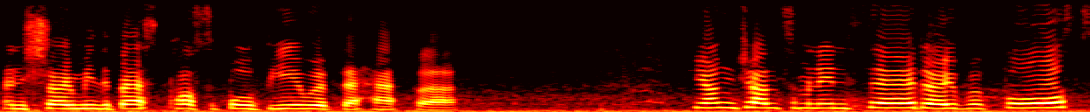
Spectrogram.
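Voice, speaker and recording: A loud, high-pitched woman with a Lancashire accent, at a fairly quick pace with fairly even intonation. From northern England, Lancashire. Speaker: livestock show judge. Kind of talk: judge's placing reasons to ringside audience. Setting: livestock show ring. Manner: loud, projecting.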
